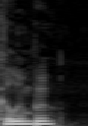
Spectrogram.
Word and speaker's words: Kalumbu: I wanted to ask you, did I pronounce your last name correctly, Kalumbu? – You pronounce it correctly, yeah.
